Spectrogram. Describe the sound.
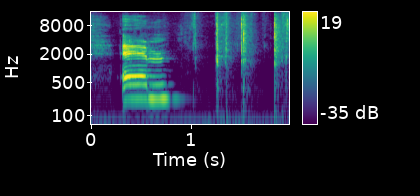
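Oracle cards being shuffled, with cards jumping out of the deck: after a brief spoken exclamation, a couple of quick papery riffling bursts follow.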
